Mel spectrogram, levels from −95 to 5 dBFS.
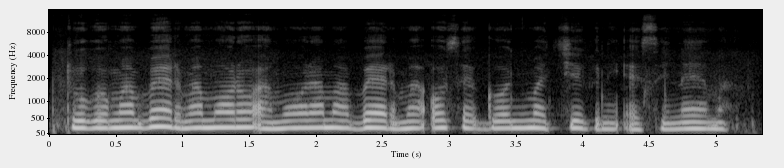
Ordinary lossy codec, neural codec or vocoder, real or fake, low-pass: none; none; real; 14.4 kHz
